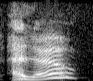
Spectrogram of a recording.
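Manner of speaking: furious, very loud voice. During a tonality demonstration, saying hello: angry hello. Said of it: "say hello in an angry way".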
